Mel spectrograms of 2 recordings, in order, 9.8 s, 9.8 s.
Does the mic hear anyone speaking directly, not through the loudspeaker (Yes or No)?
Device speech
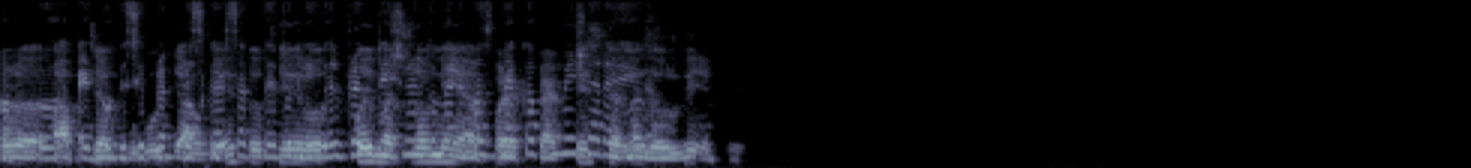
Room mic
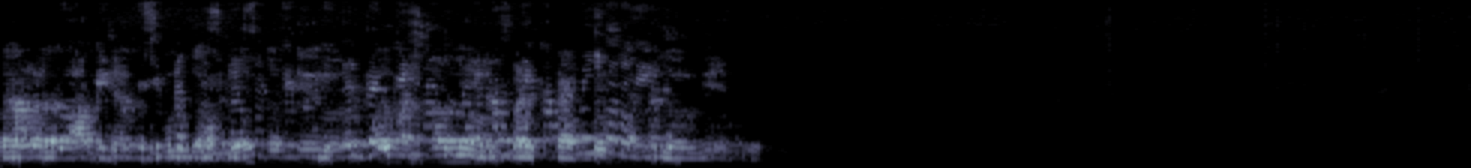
No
